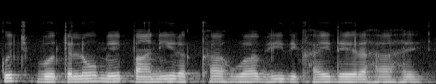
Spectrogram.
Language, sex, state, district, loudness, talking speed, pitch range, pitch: Hindi, male, Uttar Pradesh, Lucknow, -17 LUFS, 150 wpm, 120-130 Hz, 125 Hz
